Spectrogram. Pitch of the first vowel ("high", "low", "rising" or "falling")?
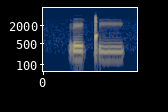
high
